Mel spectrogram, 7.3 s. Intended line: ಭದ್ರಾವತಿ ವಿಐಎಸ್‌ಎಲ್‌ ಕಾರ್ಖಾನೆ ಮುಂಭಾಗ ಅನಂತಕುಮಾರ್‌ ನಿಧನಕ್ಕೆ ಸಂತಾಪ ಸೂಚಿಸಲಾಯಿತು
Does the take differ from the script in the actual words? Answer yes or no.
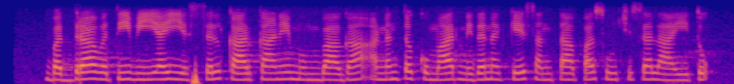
no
